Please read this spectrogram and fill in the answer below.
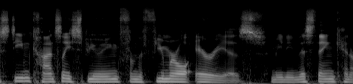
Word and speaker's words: fumarole: Let's find out if it's fumarole. Did I say it right? Let's see. Hold on. Fumarole. Fumarole. You sounded right. I sounded right. Fumarole. It's not fume, it's fume. Fumarole. Like fumes.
